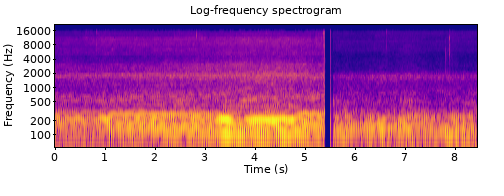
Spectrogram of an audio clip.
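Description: A car engine idling steadily, a low even hum, with a short dropout about five and a half seconds in.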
